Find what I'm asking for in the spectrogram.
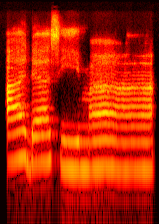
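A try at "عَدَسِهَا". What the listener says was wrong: Ada siha, bukan ada sima. Ada siha itu ha. Kalau ma itu jalannya cuma satu gitu tuh. Ini kan dua. Ini dua kali ke bawah, ke atas tuh gitu ha. Ada siha.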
